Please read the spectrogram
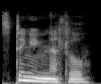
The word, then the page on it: stinging nettle: British English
